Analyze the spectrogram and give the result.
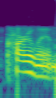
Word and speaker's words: Carolyn: It's Carlin, like George Carlin.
